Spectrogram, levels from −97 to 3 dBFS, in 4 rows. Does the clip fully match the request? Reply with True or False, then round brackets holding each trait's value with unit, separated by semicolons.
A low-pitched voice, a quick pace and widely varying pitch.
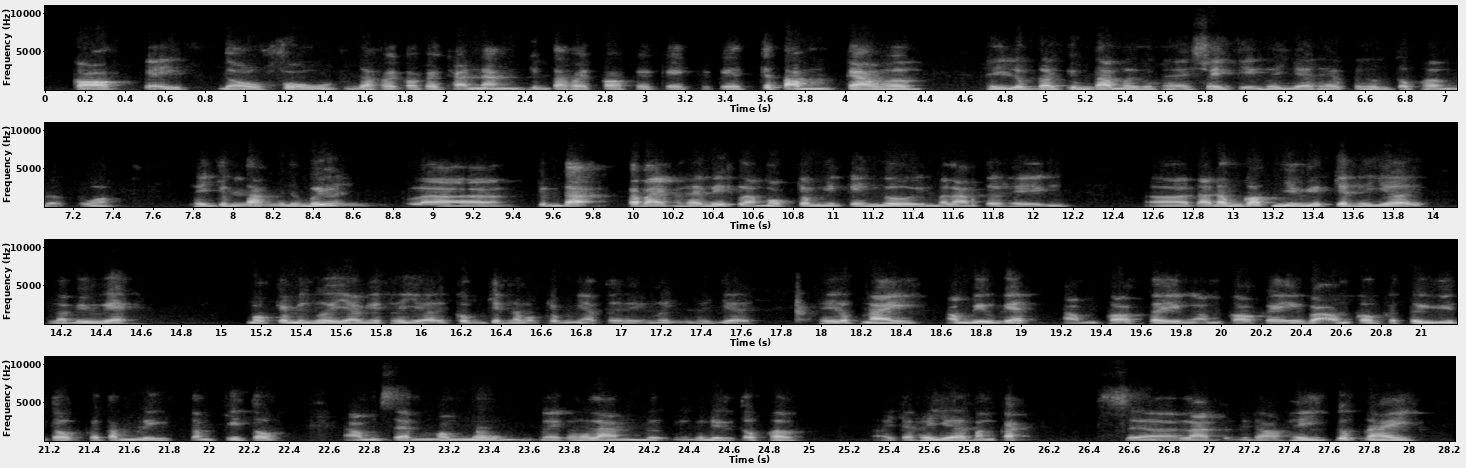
True (130 Hz; 320 wpm; 5.7 semitones)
